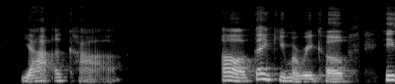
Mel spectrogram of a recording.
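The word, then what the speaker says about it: Y'aqab: Yakab is spelled Y Apostrophe A Q A B and that is the correct ancient PaleoHebrew spelling. Yakab.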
